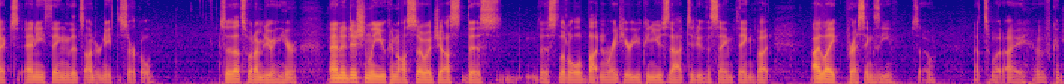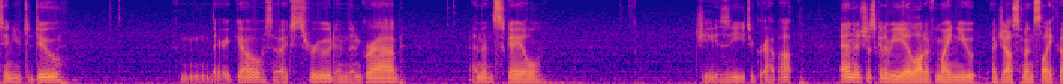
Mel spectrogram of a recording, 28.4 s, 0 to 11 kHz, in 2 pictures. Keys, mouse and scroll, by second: 3.4 z, 12.7 e, 16.3 click, 17.1 g, 21.2 s, 23.4 g, 25.4 a, 27.9 z.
